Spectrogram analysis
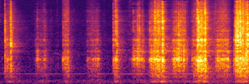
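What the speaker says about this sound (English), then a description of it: "So now I'm going to very carefully put my saw into" Hand saw working into a groove in a wooden board, with repeated rasping strokes that start sparse and quiet and grow louder and more regular, close by and with no talk.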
